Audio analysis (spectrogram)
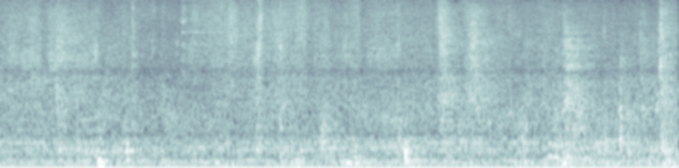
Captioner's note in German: none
